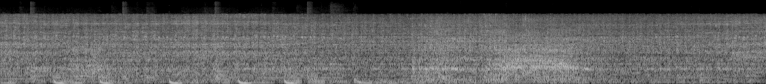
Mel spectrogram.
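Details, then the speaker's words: Single-cylinder motorcycle after a bearing replacement: light, even idle patter and hiss with no knocking or grinding from the bottom end. Sounds healthy; normal idle. "Dan ini perbedaan suara saat udah diganti bearing."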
